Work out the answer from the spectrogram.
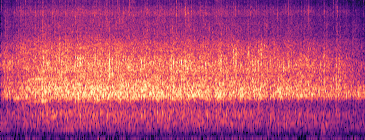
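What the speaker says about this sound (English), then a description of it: "How about a round of applause for these?" Sustained applause from an audience at a medical school commencement ceremony for the American University of Antigua College of Medicine, a dense even wash of clapping that holds steady throughout and eases slightly at the end.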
